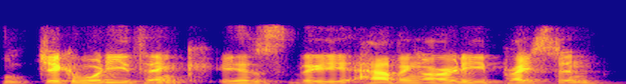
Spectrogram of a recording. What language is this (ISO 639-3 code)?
eng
